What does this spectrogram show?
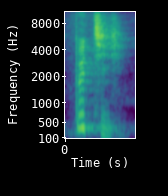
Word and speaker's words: petit: qu'il s'écrit comme ça avec un T à la fin mais le T ne se prononce pas donc petit pour mettre féminin on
